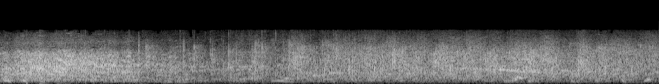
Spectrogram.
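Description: Sustained audience applause, a dense steady wash of many hands clapping at even loudness throughout, with faint laughter mixed in.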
